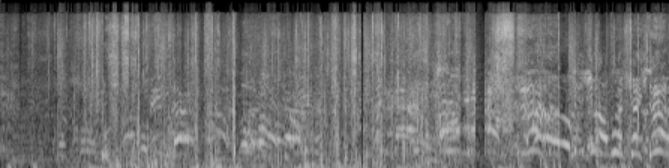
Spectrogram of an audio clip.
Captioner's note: hitting sounds; cheering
